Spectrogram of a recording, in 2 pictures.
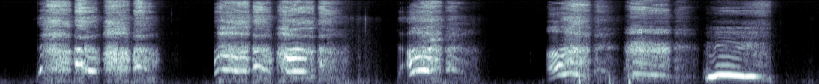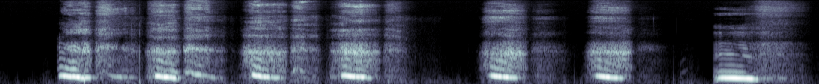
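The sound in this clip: Heavy panting as someone catches their breath: many ragged, gasping breaths in uneven clusters over about twenty seconds, some carrying voiced, groan-like tones, with no talk.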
